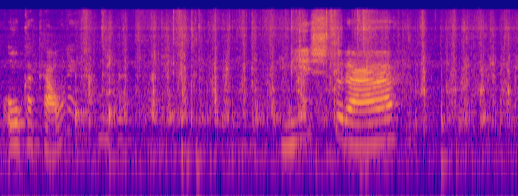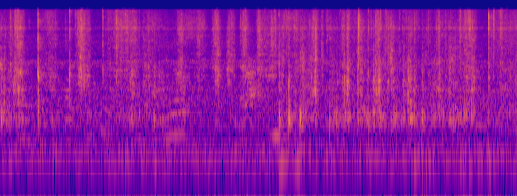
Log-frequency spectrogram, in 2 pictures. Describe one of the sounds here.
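A spatula scrapes and stirs batter in a bowl.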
